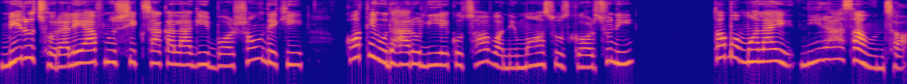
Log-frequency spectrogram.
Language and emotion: Nepali, sad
